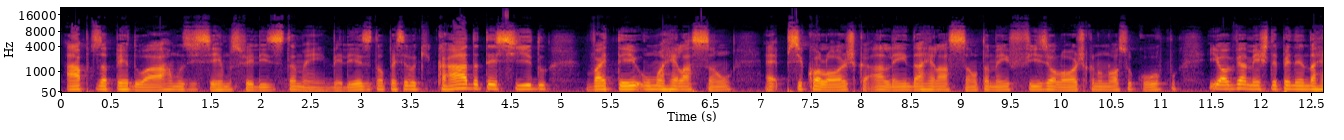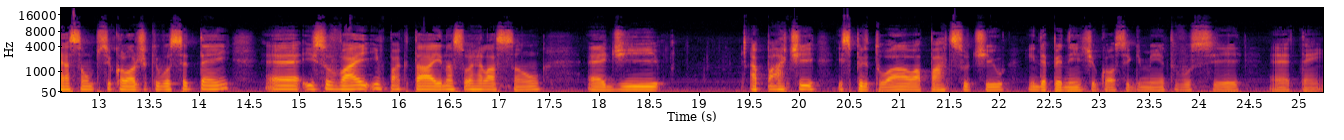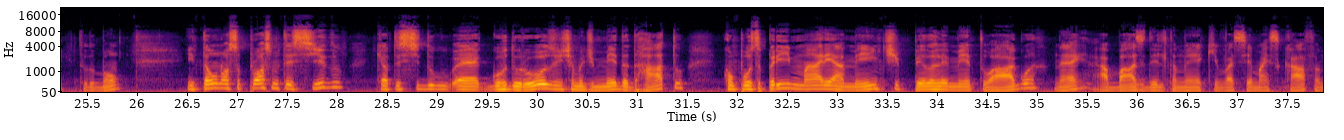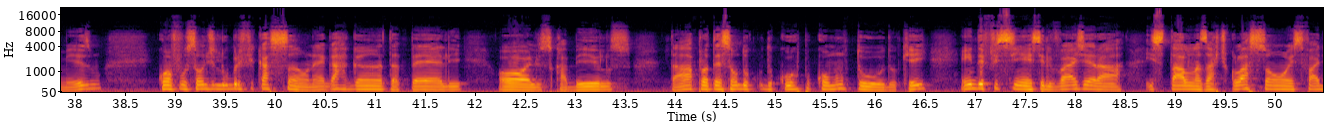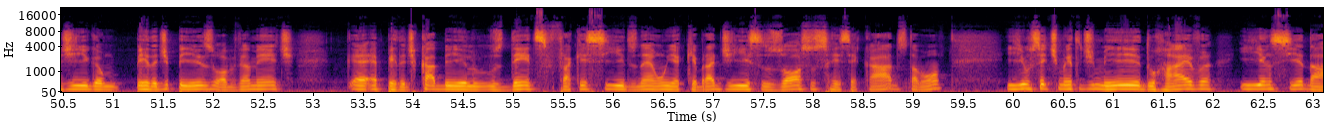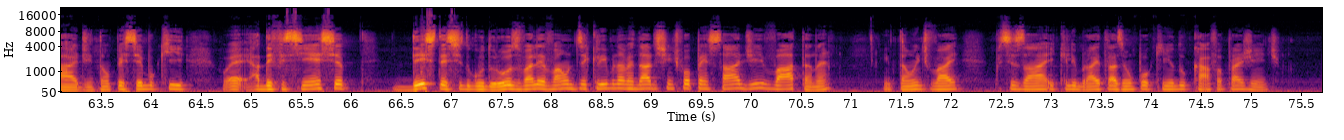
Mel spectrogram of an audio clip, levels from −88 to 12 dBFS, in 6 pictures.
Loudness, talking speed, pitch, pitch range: -14 LUFS, 145 wpm, 120 Hz, 110-135 Hz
